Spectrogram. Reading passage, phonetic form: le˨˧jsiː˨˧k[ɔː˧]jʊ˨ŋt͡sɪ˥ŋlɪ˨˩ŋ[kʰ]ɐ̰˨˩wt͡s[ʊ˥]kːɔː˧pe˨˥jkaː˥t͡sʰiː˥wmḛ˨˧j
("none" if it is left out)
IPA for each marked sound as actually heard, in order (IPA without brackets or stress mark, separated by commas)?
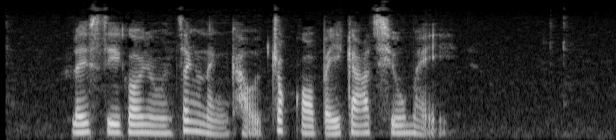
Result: ɔː˧, kʰ, ʊ˥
